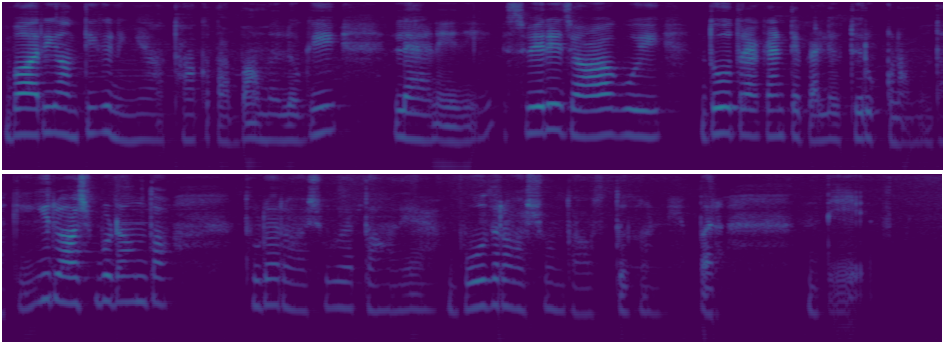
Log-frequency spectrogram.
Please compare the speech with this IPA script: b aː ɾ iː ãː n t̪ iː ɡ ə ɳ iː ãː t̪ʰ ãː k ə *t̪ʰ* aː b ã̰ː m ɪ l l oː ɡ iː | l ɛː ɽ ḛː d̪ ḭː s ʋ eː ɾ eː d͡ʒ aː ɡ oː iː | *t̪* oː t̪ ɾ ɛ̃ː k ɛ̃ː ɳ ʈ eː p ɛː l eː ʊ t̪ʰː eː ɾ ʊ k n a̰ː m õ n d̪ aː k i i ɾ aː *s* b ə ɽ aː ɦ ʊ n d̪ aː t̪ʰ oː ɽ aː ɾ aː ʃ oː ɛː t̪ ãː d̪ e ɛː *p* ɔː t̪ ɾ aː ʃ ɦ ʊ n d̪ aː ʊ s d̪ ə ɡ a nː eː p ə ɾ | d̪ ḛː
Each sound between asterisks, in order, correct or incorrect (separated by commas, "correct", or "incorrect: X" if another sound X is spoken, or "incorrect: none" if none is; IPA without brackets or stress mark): incorrect: t̪, incorrect: d̪, incorrect: ʃ, incorrect: b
